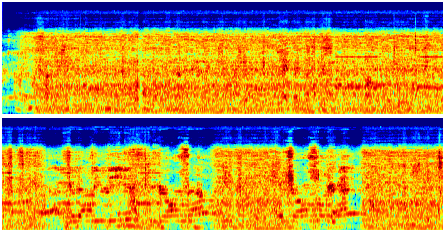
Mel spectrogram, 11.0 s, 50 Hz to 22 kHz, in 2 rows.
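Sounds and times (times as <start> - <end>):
loud steady rumbling: 0.0 - 11.0.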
